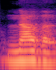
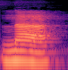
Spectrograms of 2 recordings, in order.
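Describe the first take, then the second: First: The word is said in full. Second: The middle sound is dropped, leaving one syllable.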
